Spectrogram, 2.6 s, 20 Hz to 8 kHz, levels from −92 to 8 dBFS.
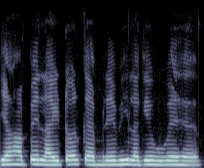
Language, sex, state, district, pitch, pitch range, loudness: Hindi, female, Uttar Pradesh, Jyotiba Phule Nagar, 195 Hz, 190-205 Hz, -13 LUFS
